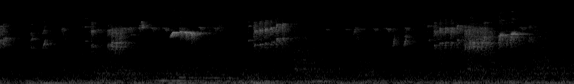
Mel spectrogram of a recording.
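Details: Aviary goldfinch chicks begging during feeding by their eumo-mutation mother; a busy run of high, thin chirps and hissy bursts, rising and falling in intensity throughout.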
